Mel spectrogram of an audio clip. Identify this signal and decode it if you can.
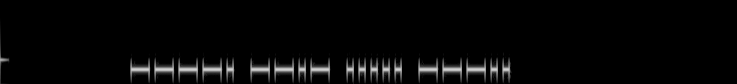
Morse code, heard as a keyed tone, about 21 wpm, 700 Hz. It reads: 9Q58
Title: Four Letter-Number Combinations - 20wpm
